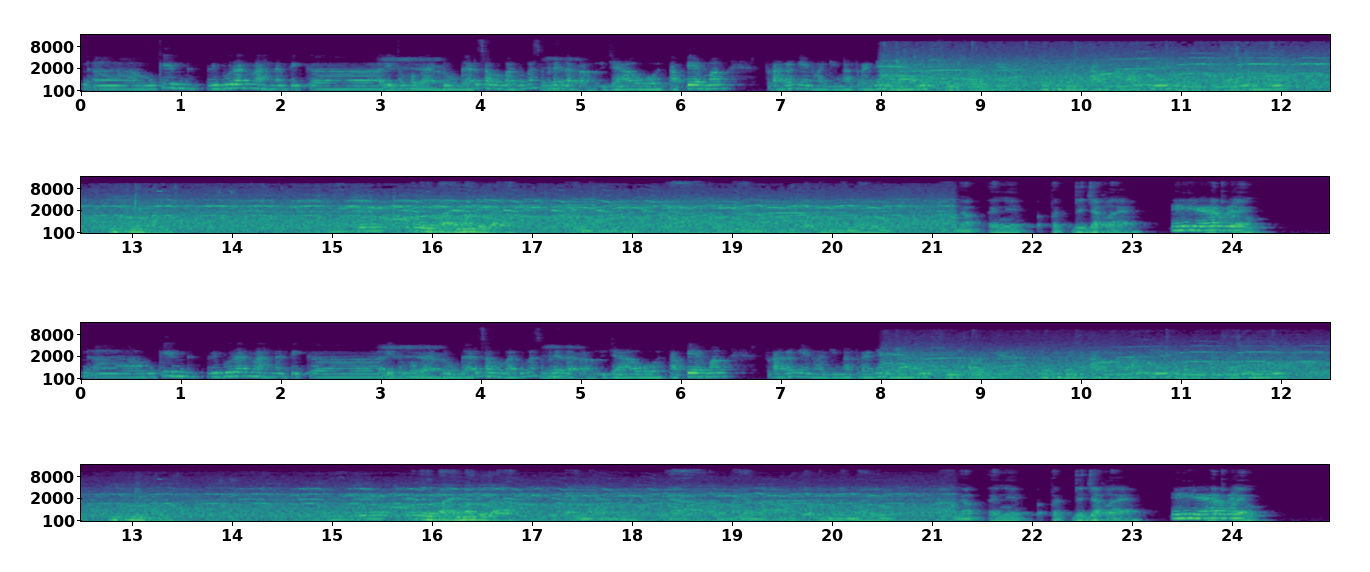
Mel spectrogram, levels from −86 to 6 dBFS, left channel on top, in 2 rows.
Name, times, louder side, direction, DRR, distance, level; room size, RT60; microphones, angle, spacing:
voice 1, 0.0-12.1 14.9-16.1 23.4-24.2, left 1 dB, 45° left, 1.1 m, -31 dB
voice 2, 3.0-3.7 4.6-5.1 12.7-13.4 14.6-15.0 15.8-21.9 22.2-23.0 23.7-24.2, equal, ahead, 0.9 m, -30 dB
sound 1, 8.0-21.2, left 5 dB, 80° left, 0.6 m, -30 dB
3.7 x 3.3 x 3.4 m
head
